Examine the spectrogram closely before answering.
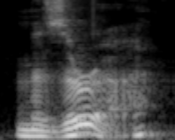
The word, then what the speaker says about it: Missouri: summer the great people of the state of missouri actually it's pronounced missouri they flock by the thousands to several of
